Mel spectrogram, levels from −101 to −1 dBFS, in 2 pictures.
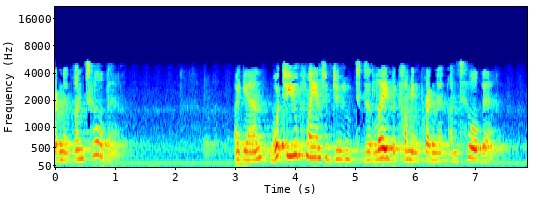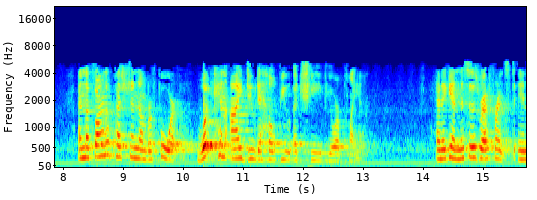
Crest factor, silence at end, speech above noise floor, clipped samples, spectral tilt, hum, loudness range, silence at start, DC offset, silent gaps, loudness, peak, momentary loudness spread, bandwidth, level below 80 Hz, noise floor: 22 dB; 0 s; 31 dB; under 0.1%; -6.5 dB/octave; none; 9 LU; 0 s; under 0.1%; none; -22 LUFS; 0 dBFS; 15 LU; 5.4 kHz; -62 dBFS; -53 dBFS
